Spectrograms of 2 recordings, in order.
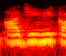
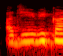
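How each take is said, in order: First: आजीविका opening on long "aa"; correct pronunciation. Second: आजीविका opening on short "a"; wrong pronunciation. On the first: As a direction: give आजीविका a long first vowel. (आजीविका का पहला "आ" लंबा बोलें) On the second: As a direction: clip the first vowel of आजीविका to a short a. (आजीविका का पहला "आ" छोटा बोलें) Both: Shown as a demonstration. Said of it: "आजीविका होता है".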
